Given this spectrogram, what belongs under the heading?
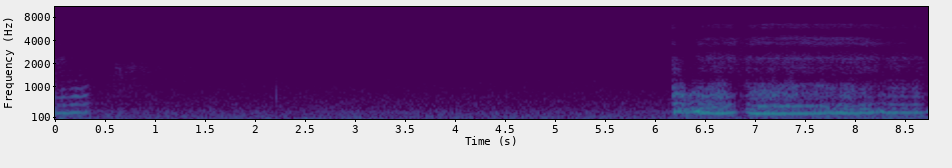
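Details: Sleeping dog; quiet room, then a loud buzzing voiced snore near the end with a brief break; a single snore in sleep.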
